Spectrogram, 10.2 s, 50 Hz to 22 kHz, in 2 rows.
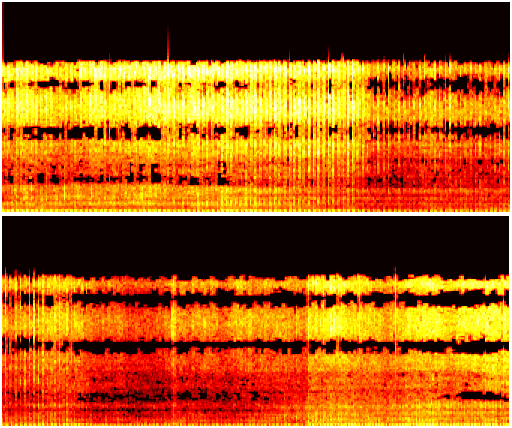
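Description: Predator 212 single-cylinder four-stroke go-kart engine with a stage 5 kit (billet rod and flywheel, aggressive cam, non-EPA carb) running hard as the kart drives. It drops off about 4 s in as the kart moves away and grows louder again about 8 s in as it comes back.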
